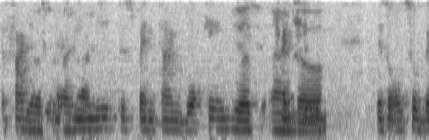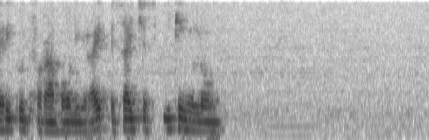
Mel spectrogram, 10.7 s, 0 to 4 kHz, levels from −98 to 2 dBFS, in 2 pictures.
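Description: An echo canceller that was likely unable to tell this talker from loudspeaker echo while both sides spoke pulled the speech down: briefly at 0.00–0.04 s and 0.63–0.80 s by around 10 dB, then at 3.24–4.16 s by around 20 dB, so the sound dips and thins in pieces. Echo leak, likely from the far end's canceller not removing all of what its microphone picked up, sends back a copy delayed by 235 to 248 ms. From 0.53 to 1.96 s it sits only about 5 dB below the speech and is plainly heard as a doubled voice. At 2.29–3.73 s, 4.05–4.70 s, 7.19–7.53 s and from 8.09 s to the end it falls to about 30 to 40 dB down, a faint trailing shadow within audio already limited to 4 kHz by the call path.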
